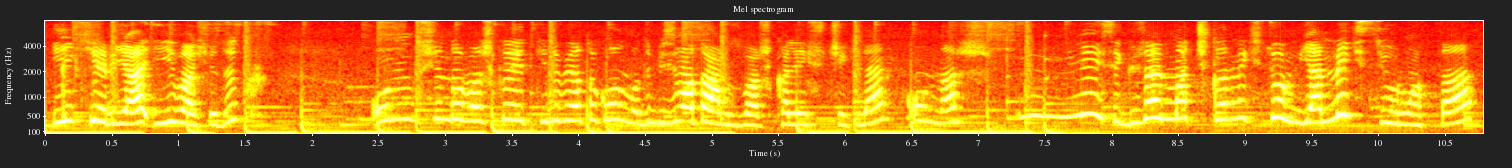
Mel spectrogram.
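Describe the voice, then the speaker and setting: A woman casually commentating her soccer video game at home, chatting to viewers and shouting at her players when the action heats up. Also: very high voice. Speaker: gaming channel host. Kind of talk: live gameplay commentary. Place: room at home.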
